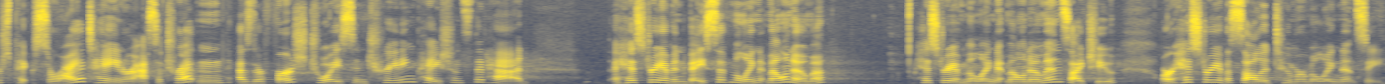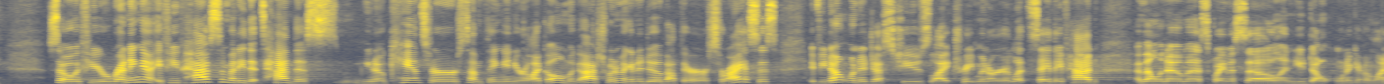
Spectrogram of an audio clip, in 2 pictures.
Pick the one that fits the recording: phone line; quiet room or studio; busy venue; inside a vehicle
busy venue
